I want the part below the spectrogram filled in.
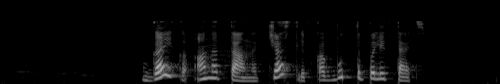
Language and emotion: Russian, positive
